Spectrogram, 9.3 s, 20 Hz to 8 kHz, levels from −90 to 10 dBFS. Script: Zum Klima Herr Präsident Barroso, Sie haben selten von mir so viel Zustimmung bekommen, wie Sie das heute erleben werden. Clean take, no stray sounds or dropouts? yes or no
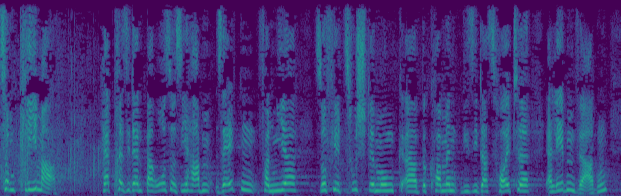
yes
